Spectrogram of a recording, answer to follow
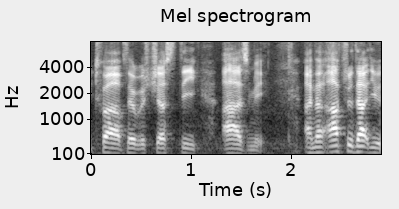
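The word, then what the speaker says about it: AIME: the aah SM II which we pronounced as the as me and then you do the ask me there was no ask me 10 or ask me 12 there was just the Oz me and then after that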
